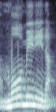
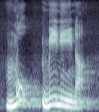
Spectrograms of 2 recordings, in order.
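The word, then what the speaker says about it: المؤمنين: جلدی میں پڑھ جاتے ہیں وَلِلْمُؤْمِنِينَ. مومنین ایسا نہیں کرنا. مؤمنین حمزہ کو جھٹکا کے ساتھ، وَلِلْمُؤْمِنِينَ.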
